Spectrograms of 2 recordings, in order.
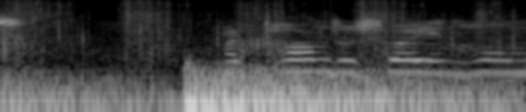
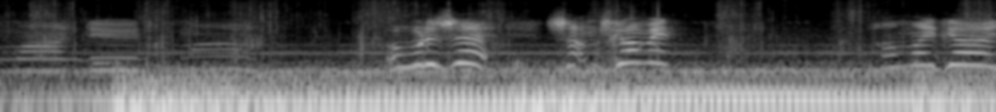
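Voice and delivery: startled panic; 3 semitones higher, 6 dB louder than usual. Real, not acted. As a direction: yell as something comes. Scary music, alarm.

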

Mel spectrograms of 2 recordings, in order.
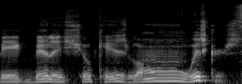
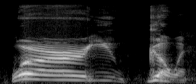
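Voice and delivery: loud, raised troll bellow; troll's yell; 5 semitones higher, 13 dB louder than usual. A narrator's reading. Troll demands to know of Great Big Billy, yelling. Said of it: "yelled the troll".

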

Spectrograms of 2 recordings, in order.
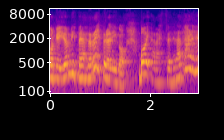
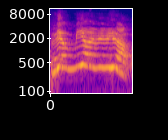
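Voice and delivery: high, drawn-out despair; exasperated; 9 semitones higher than usual. Retold or imitated. Mother despairs as the baby screams again. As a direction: sigh it out in disbelief. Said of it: "Y yo".

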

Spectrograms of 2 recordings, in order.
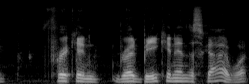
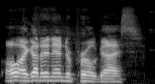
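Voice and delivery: excited; 3 semitones higher, 10 dB louder than usual. Real, not acted. Excited about finding item.

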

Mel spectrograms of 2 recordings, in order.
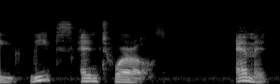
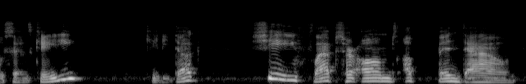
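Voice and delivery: usual speaking voice

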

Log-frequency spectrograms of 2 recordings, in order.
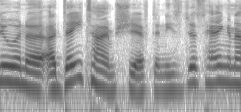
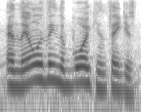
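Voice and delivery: ordinary delivery

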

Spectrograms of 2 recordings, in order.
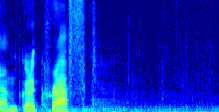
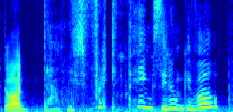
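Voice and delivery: exasperated fear; 13 semitones higher than usual. Real, not acted. Chased again.

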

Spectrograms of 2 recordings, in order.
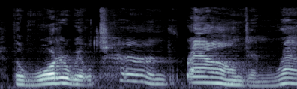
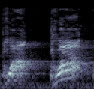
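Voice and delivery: much higher voiced hen cluck; high chirpy cluck once more; 10 semitones higher than usual. A narrator's reading. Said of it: "Then she said".

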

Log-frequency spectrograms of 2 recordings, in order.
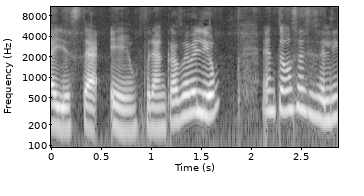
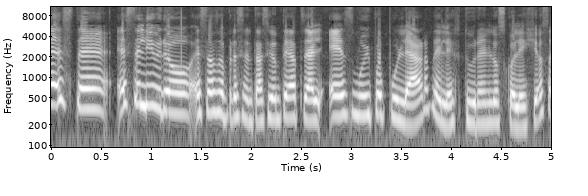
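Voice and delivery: ordinary delivery

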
